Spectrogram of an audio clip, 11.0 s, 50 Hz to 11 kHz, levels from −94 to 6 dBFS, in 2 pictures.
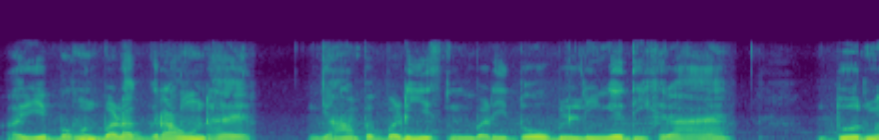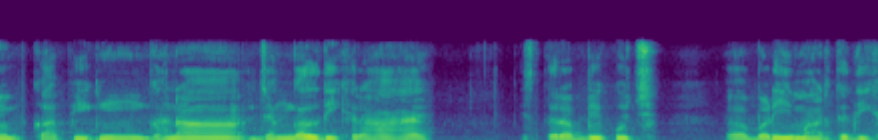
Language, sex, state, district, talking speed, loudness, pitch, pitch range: Hindi, male, Chhattisgarh, Bilaspur, 170 wpm, -18 LUFS, 100 Hz, 95-105 Hz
